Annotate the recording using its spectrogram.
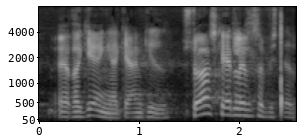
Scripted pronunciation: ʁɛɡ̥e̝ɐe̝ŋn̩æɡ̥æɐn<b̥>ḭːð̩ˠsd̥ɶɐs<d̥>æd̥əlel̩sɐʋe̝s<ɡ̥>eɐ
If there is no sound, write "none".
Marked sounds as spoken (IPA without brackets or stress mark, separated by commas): ɡ̥, ɡ̥, d̥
